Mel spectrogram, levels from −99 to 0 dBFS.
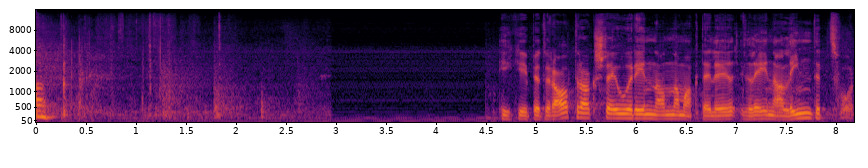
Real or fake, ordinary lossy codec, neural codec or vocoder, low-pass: fake; MP3, 96 kbps; vocoder, 44.1 kHz, 128 mel bands, Pupu-Vocoder; 14.4 kHz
